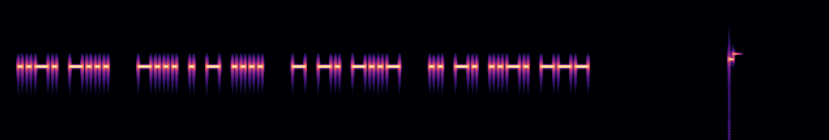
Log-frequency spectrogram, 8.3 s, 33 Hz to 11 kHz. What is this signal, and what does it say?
Morse code, heard as a keyed tone, about 27 wpm, 700 Hz. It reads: FB BETH TNX INFO
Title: Practice QSO - Exchange 3 - More Info - 28wpm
